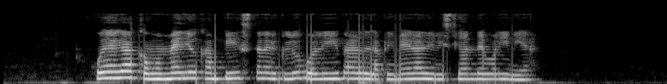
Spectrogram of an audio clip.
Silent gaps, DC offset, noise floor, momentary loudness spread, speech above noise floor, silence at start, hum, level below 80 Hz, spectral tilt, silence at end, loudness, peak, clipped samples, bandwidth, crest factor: none; under 0.1%; -62 dBFS; 8 LU; 47 dB; 0.65 s; none; -44 dBFS; -4.5 dB/octave; 1.35 s; -15 LUFS; -2 dBFS; under 0.1%; 11.5 kHz; 14 dB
